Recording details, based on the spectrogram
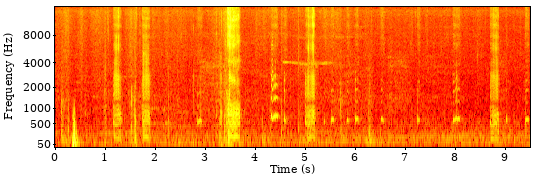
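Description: An angry rabbit gives short, breathy grunts and soft snorts, broken by a few sharp thumps.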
